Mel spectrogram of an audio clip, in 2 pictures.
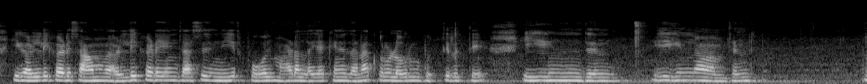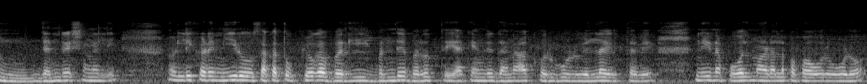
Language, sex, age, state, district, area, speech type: Kannada, female, 30-45, Karnataka, Hassan, urban, spontaneous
